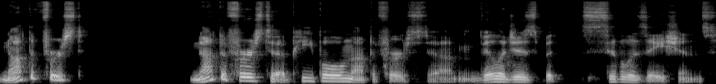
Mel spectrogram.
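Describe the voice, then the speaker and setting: Over a very clean recording with a silent background, a man speaks at a fairly slow pace. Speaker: history teacher. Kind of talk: lecture. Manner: monotone; hesitant, many fillers.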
